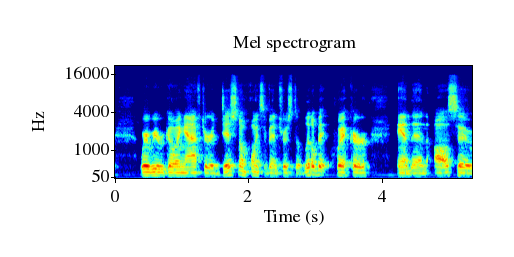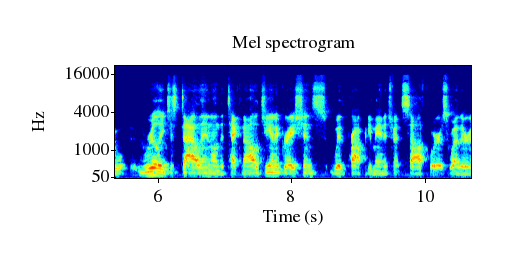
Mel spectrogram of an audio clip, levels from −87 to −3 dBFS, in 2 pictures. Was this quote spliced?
no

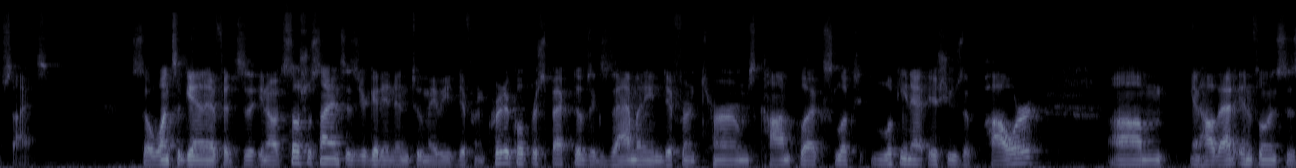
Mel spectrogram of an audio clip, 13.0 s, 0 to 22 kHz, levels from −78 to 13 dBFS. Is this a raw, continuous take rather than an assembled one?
yes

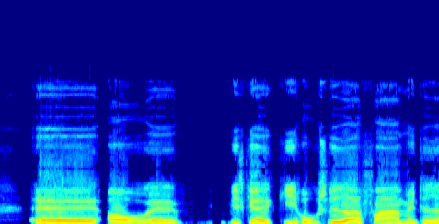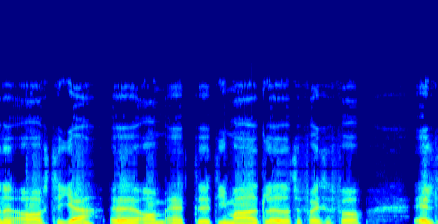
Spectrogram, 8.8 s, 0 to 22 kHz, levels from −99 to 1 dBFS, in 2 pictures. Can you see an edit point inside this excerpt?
no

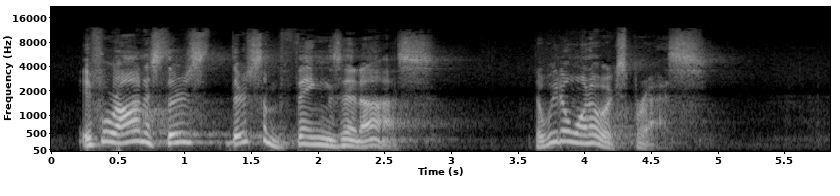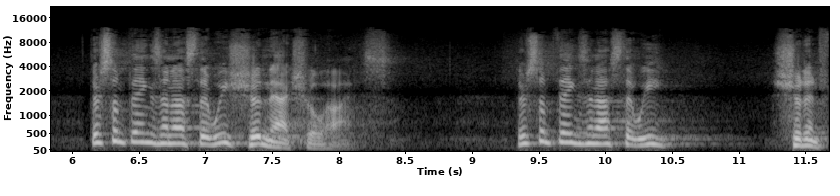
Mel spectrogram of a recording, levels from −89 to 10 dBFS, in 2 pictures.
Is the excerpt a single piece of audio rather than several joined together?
yes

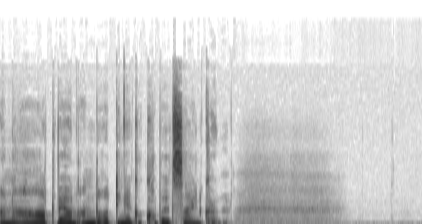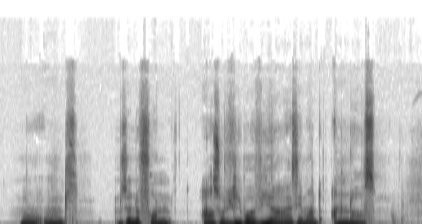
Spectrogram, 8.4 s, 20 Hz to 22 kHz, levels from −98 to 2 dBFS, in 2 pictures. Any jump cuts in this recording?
no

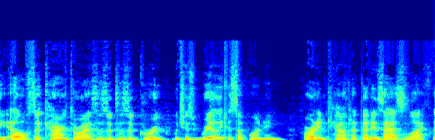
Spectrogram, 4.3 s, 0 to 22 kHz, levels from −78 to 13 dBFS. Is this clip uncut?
no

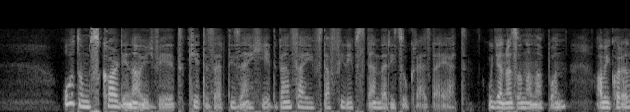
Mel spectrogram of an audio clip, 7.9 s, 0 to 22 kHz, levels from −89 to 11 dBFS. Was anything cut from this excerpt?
yes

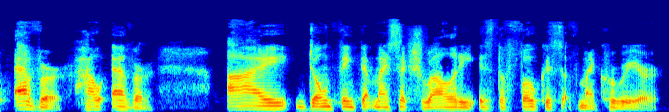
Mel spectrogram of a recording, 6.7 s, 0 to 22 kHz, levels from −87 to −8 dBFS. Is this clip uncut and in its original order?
yes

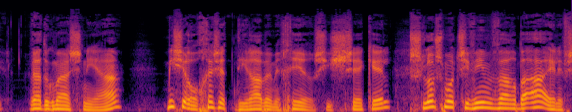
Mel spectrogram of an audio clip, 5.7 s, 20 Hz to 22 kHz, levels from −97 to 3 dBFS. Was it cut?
yes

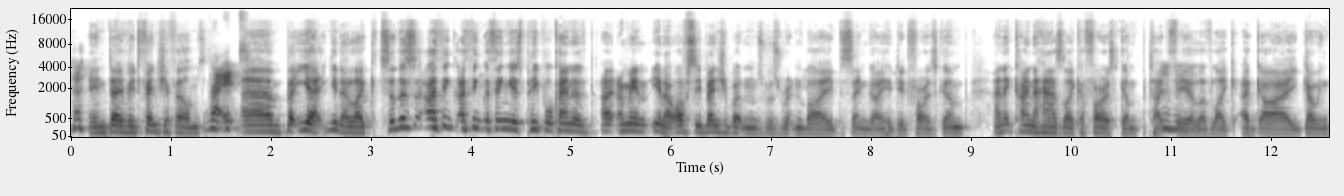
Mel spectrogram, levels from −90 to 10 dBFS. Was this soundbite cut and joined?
no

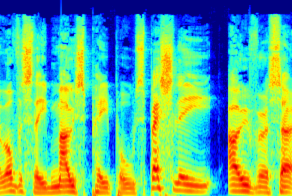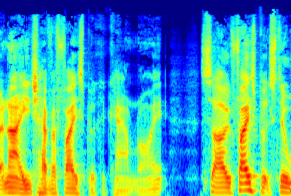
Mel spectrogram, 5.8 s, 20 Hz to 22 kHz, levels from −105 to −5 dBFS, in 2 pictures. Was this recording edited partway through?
no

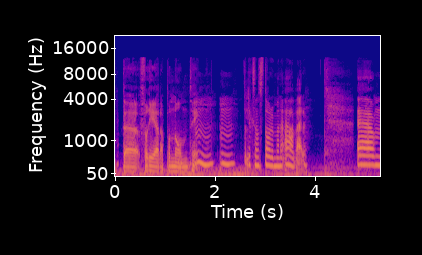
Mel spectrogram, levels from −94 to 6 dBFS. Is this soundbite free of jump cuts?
no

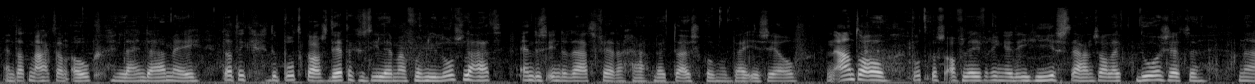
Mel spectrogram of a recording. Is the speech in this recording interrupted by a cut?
no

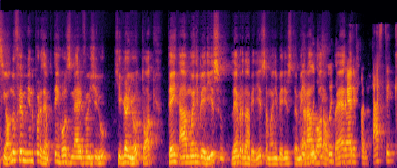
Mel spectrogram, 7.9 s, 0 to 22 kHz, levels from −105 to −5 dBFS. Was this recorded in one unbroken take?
no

